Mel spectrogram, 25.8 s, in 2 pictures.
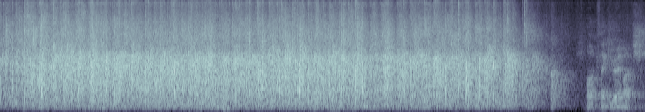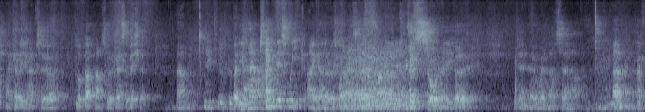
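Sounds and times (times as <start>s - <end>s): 
audience applause welcoming the Bishop of Oxford at a Warfield evening talk: 0.0s - 11.2s
laughter: 1.1s - 7.7s, 19.4s - 21.4s, 24.7s - 25.7s.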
